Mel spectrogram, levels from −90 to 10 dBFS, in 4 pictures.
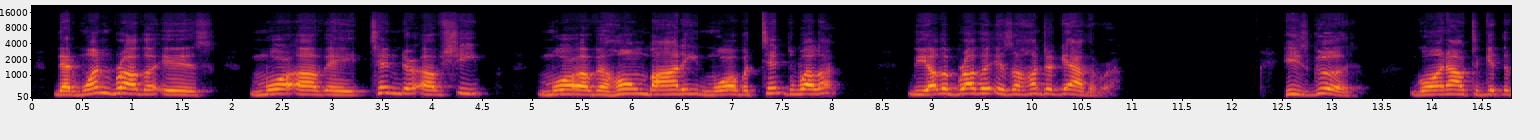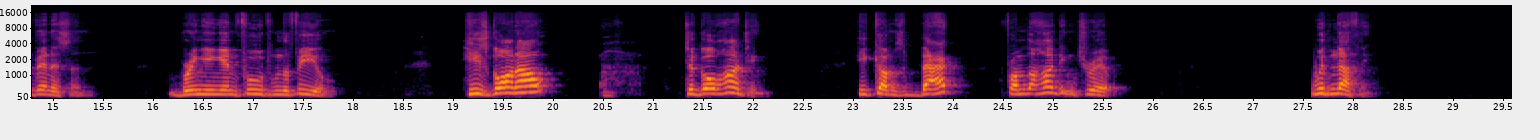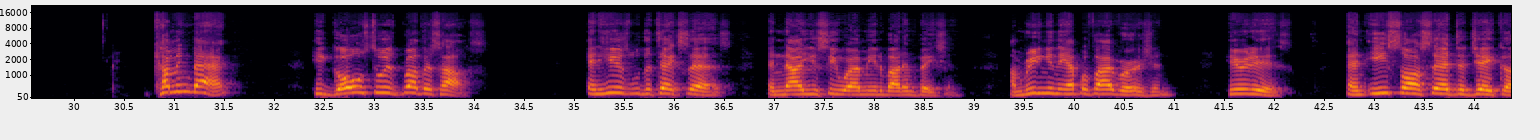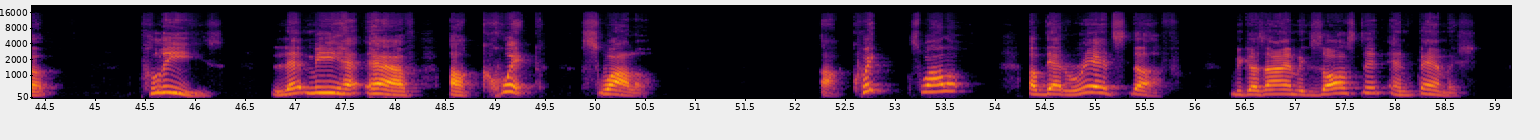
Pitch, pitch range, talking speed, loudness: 195 Hz, 175-225 Hz, 115 wpm, -17 LUFS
